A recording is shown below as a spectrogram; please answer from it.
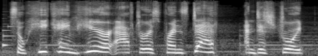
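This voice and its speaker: High-voiced, forthright young heroine. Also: female voice, moderate pace, a bit bright. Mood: earnest realization. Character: proud young woman heroine, earnest and forthright. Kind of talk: video game voice acting. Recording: game music behind the voice.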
